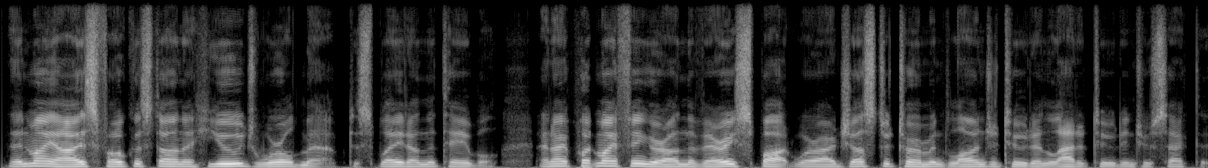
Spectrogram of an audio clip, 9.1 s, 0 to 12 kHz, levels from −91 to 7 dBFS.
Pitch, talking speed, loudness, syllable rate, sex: 140 Hz, 200 wpm, -17 LUFS, 5.7 syllables/s, male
